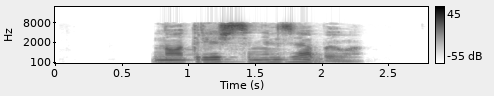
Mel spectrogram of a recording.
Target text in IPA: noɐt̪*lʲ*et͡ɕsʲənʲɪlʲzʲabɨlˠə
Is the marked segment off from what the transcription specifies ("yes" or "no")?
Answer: yes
